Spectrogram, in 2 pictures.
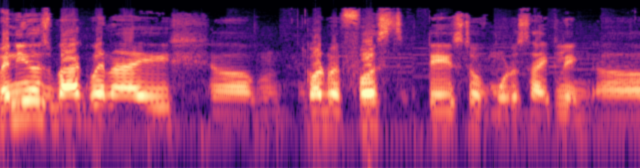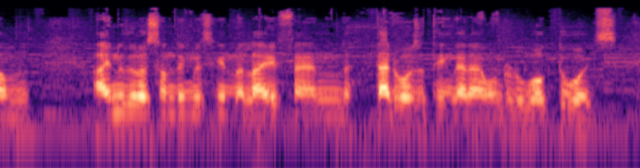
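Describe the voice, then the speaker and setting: Music plays in the background as a man at medium pitch speaks with ordinary pitch variation. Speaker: motorcycle traveller. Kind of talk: interview answer. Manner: fast.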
